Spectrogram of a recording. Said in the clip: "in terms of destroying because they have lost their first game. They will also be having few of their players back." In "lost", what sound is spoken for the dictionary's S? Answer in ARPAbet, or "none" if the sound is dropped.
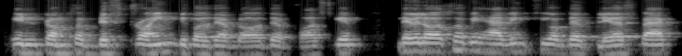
none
